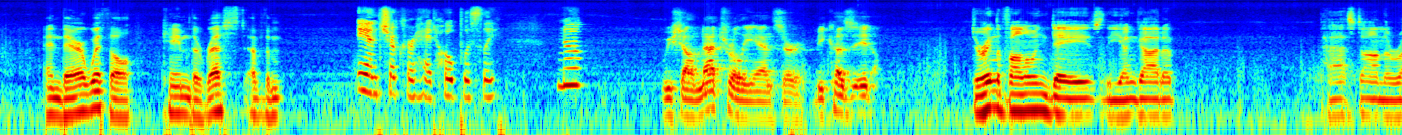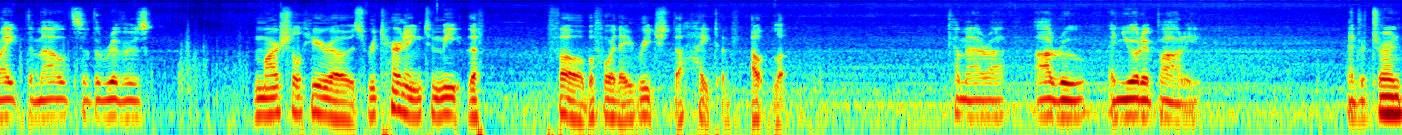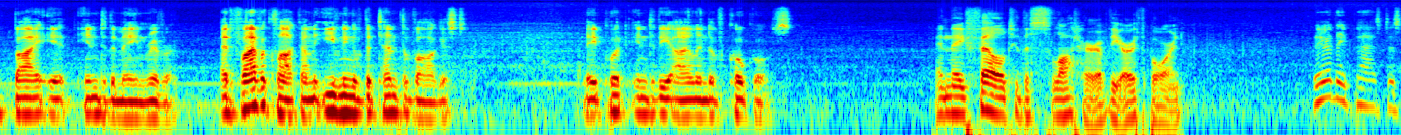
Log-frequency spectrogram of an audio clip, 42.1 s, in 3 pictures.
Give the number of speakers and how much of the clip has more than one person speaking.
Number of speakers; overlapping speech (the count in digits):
4, no overlap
